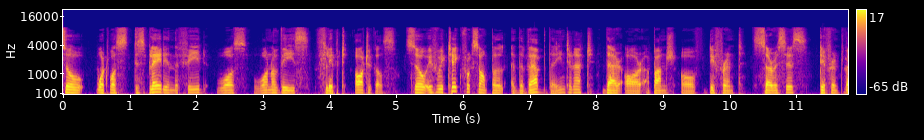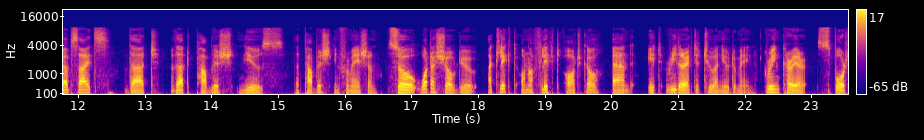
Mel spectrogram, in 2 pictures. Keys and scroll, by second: 3.4 Pause, 5.0 Pause, 7.8 Pause, 10.8 Pause, 12.8 Pause.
